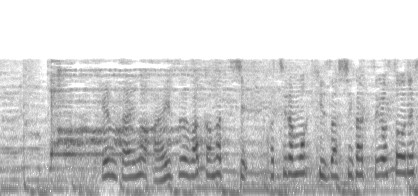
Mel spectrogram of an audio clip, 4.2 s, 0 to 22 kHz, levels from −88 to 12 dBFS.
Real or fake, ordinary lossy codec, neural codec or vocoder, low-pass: fake; MP3, 48 kbps; codec, 16 kHz, 16 kbps, FreqCodec, smaller model; 7.2 kHz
